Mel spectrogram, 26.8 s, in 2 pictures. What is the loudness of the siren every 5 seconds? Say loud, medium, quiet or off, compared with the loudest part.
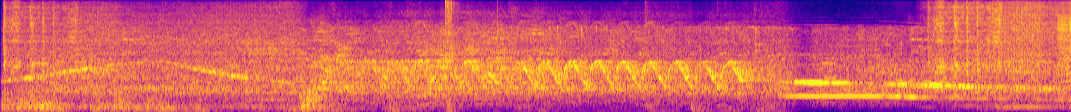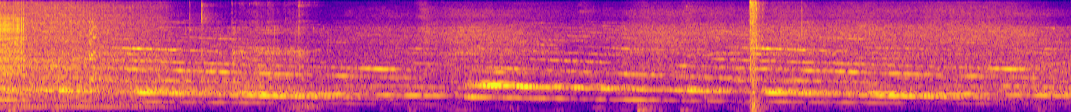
loud, loud, loud, loud, medium, medium.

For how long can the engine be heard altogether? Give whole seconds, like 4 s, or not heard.
19 s.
